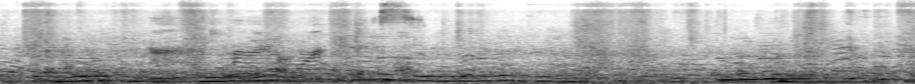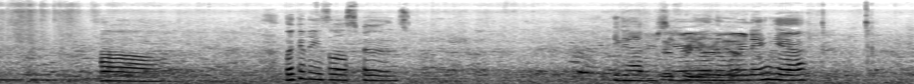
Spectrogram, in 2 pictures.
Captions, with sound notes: (people chattering) Oh, look at these little spoons. You can have your cereal in the morning, yeah.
